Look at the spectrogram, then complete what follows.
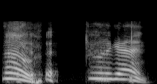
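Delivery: very high, demanding coach voice; shrill order to redo the trick; Lutzka coach impression. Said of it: "Here's my impression of Lutzka as a coach".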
